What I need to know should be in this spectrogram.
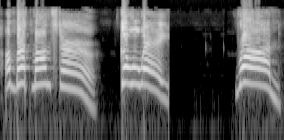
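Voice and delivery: high, loud cries of alarm; panicked shout. A narrator's reading. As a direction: scream a warning to flee. Panicked flight from the mud monster.

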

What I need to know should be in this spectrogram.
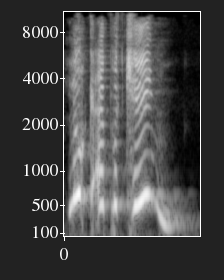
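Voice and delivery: high, loud cry of alarm; crowd's shout. A narrator's reading. People see king stuck at top, shouting. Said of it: "shouted the people".

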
